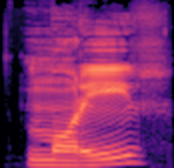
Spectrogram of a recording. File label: "morir", spanish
